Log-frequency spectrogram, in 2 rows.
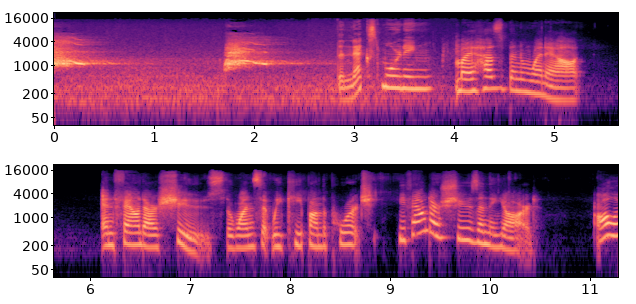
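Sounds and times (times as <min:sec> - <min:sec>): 
fox shrieking shrilly outside a bedroom window in Northern Virginia: 0:00.0 - 0:00.7, 0:01.7 - 0:02.6
speech: 0:02.8 - 0:05.3, 0:06.1 - 0:11.2.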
